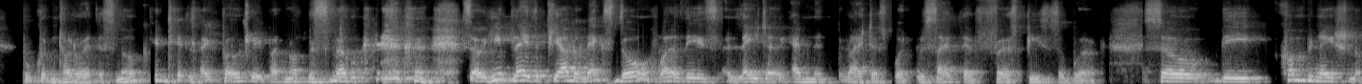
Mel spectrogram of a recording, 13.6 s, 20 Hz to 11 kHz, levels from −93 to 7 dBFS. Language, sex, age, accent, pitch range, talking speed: English, male, 60-79, German, 115-150 Hz, 160 wpm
